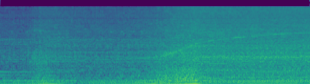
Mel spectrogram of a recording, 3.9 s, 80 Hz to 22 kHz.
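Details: BMW 335d 3.0L bi-turbo diesel, after reinstalling the lost intercooler gasket that had caused a major power loss: revs up cleanly with a smooth rising turbo whistle and settles back, no boost hiss; normal revving, system sealed.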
